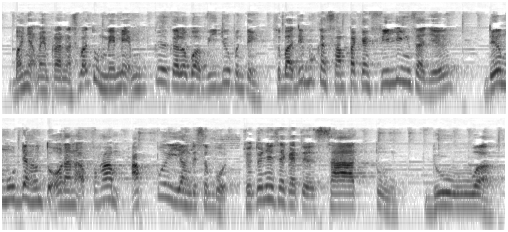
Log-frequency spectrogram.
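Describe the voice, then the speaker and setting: A man with a Malaysian Malay accent talks through on-camera tips in a casual, step-by-step way. His voice sits a little high for a man. Soft music plays faintly underneath. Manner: easygoing, explains step by step with spoken demonstrations. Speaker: content creation coach. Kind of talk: casual instructional talk to camera.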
